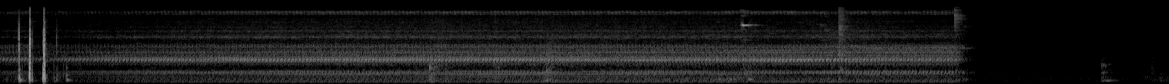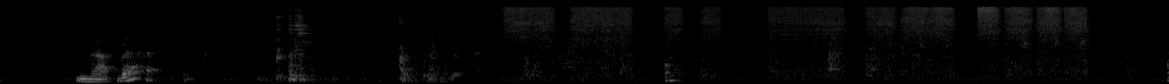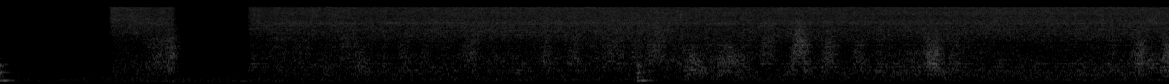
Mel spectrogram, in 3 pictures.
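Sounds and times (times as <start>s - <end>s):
airbrush compressed air hissing: 16.7s - 22.7s, 24.5s - 25.3s, 25.9s - 35.0s.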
